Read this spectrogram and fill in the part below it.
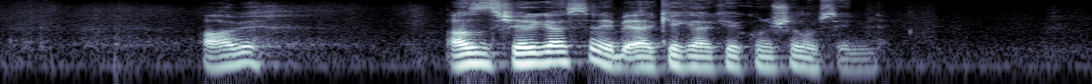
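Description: A young man speaks firmly, close by.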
